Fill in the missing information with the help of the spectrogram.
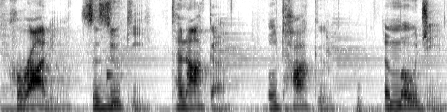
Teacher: on low you continue on high and the finish on low so it's low high low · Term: Nakadaka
